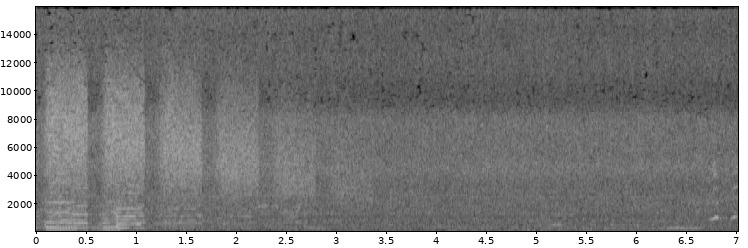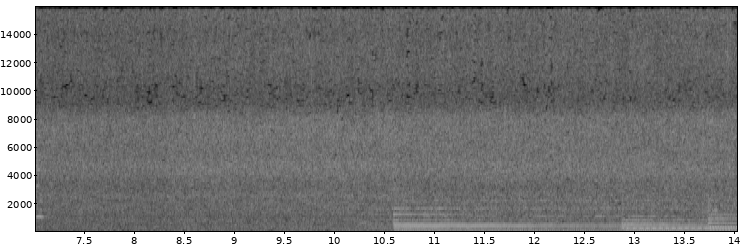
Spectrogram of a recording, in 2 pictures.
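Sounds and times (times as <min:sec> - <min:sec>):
music: 0:00.0 - 0:02.7, 0:10.6 - 0:14.0
heavy rain hissing: 0:00.0 - 0:14.0.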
